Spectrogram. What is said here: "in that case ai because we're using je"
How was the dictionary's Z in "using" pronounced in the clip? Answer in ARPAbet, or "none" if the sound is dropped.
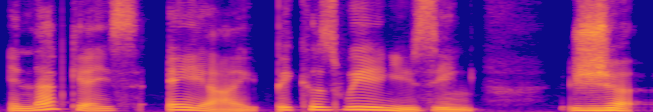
Z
